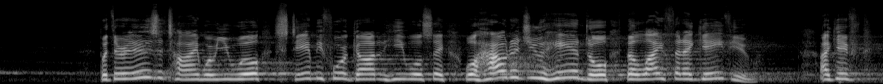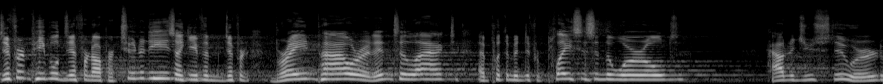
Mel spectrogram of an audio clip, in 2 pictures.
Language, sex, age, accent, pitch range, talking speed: English, male, 40-59, American, 205-245 Hz, 180 wpm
